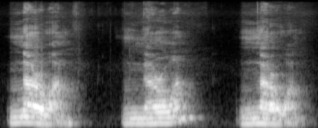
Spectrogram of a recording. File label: "ngarawan", Dhurga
